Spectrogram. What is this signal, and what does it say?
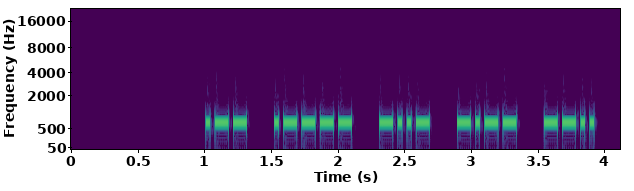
Morse code, heard as a keyed tone, about 36 wpm, spaced as for 25 wpm, 700 Hz. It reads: W1XYZ
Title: USA Call Signs - 5 Characters - 2x Character Spacing - 35wpm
